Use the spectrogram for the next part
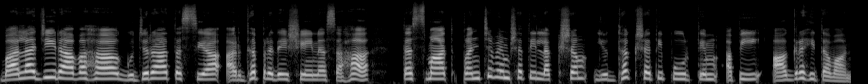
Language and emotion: Sanskrit, neutral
